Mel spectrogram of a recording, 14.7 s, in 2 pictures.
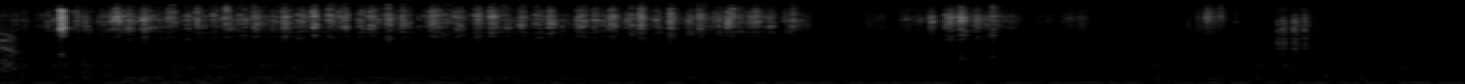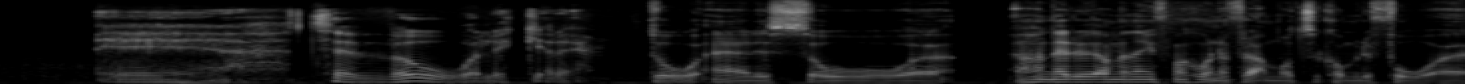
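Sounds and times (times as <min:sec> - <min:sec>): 
handful of dice rattling: 0:00.0 - 0:06.6
steady low hum: 0:00.0 - 0:14.6
speech: 0:07.9 - 0:14.6.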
